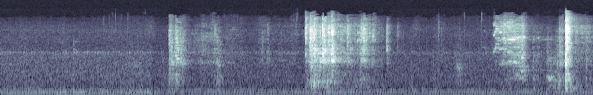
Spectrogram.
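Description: Faint clicks and rattles of a pneumatic pressure-band clamp being handled and released on a pipe joint: three short bursts, the loudest about halfway through, over a low steady hum.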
